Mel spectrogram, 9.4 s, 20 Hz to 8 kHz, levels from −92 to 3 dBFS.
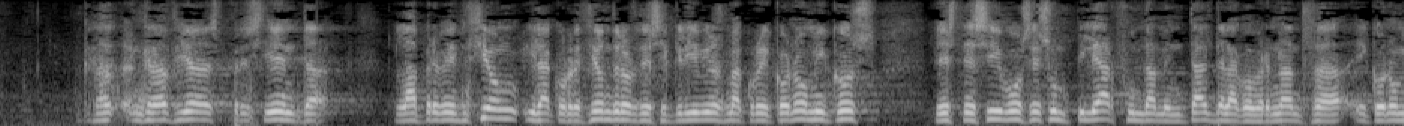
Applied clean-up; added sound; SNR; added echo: none; none; none; none.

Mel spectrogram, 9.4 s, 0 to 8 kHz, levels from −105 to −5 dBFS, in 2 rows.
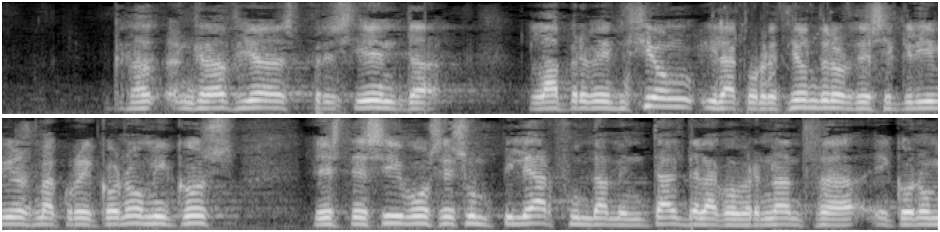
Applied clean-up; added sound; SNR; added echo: neural separator model SepFormer DNS4.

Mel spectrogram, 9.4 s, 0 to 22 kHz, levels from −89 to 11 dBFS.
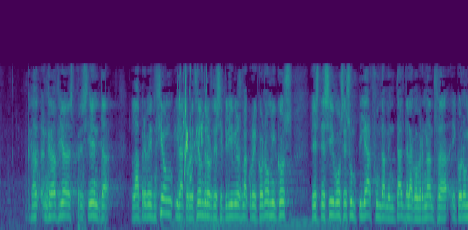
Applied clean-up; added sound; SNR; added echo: none; Liquid; 8 dB; none.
